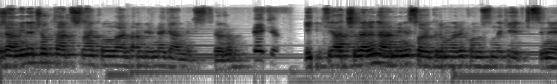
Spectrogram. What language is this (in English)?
Turkish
